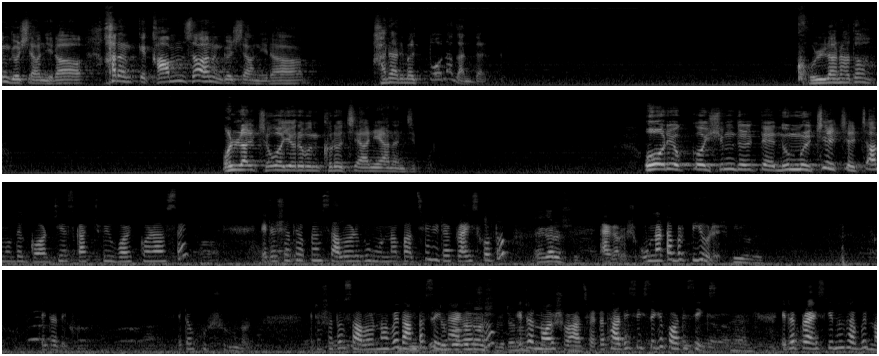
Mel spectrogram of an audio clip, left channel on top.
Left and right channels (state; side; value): different; both; correlation 0.00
